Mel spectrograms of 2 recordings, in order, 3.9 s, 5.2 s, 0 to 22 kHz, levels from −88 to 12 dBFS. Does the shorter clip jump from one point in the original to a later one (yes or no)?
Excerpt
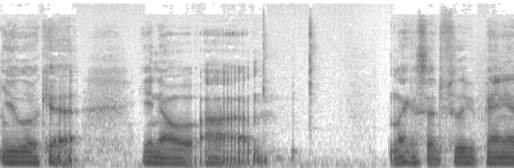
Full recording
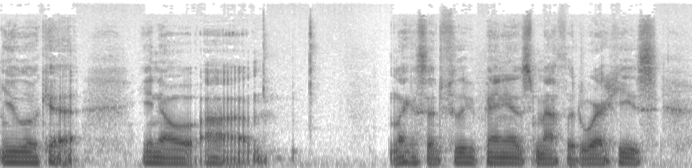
no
